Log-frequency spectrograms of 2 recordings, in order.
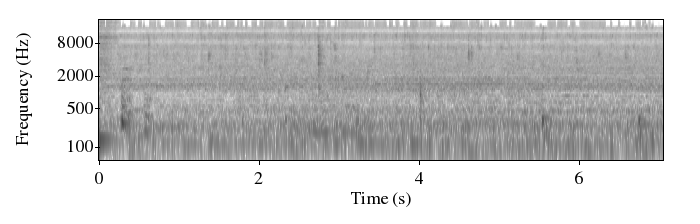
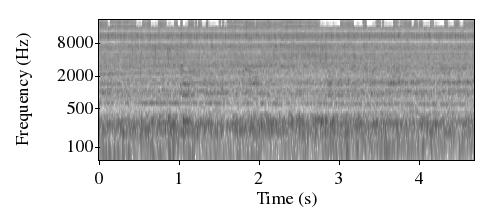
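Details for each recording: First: Toilet tank refilling right after replacing the fill valve and flapper with new parts and turning the water back on. A steady even rush of water with no hiss changes or gurgles; normal refill. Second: Running toilet that refills in short spurts by itself (phantom flushing), before repair. A constant hiss of water trickling into the tank without stopping; suspected worn flapper leaking into the bowl.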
